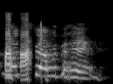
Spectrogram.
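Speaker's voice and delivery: high-pitched, loud alarm; alarmed protest. Acted. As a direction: squeal it in shocked protest. Dean protests the hand gesture.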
